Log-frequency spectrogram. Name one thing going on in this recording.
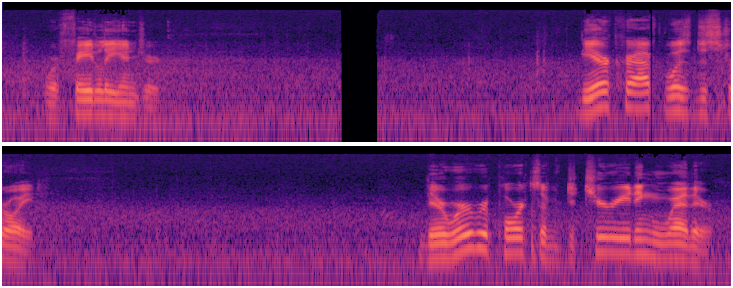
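A man speaks calmly and close into microphones, with pauses.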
